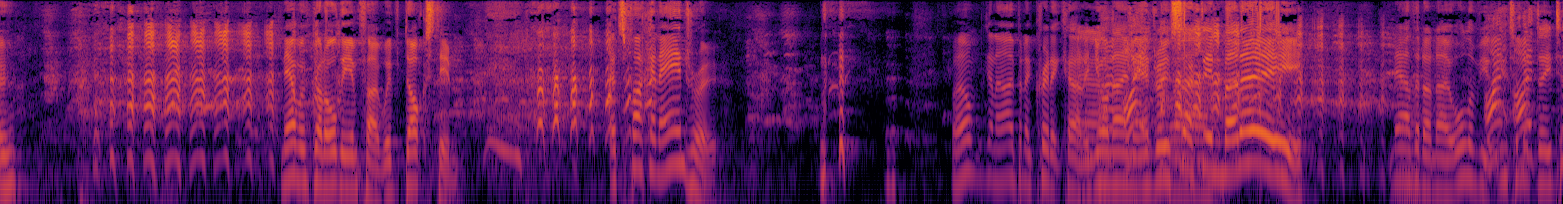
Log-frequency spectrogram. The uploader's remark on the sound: We're back in Brisbane for another HUGE live show in a future condemned building!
